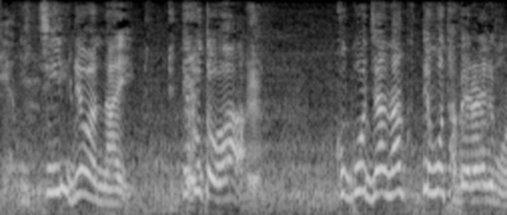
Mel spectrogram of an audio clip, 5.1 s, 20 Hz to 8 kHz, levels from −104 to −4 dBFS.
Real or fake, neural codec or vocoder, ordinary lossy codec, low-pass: fake; codec, 16 kHz, 8 kbps, FreqCodec, larger model; none; none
